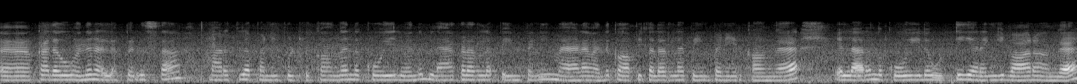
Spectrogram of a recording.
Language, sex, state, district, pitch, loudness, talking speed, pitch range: Tamil, female, Tamil Nadu, Kanyakumari, 205 Hz, -18 LUFS, 150 wpm, 200-215 Hz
